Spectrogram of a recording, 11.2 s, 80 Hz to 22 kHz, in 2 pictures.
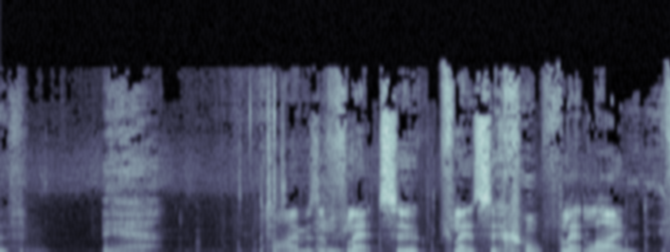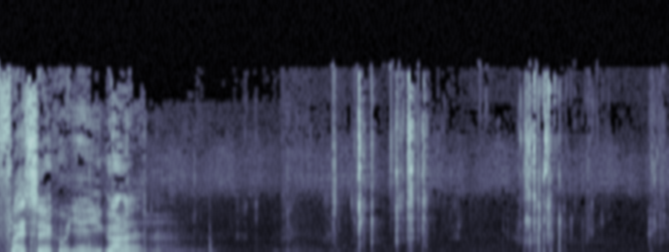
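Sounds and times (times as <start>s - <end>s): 
speech: 0.0s - 1.4s, 2.2s - 7.0s
amateur ASMR wet chewing mouth sounds: 7.7s - 11.1s
crisp crunches and bites: 7.9s - 11.1s.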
